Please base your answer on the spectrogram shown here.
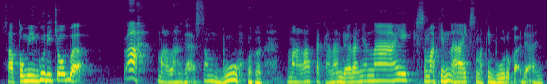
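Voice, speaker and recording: Lively woman giving a casual sermon. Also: on the low side, measured pace. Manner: storytelling, exhorting; laughs often. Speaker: preacher.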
